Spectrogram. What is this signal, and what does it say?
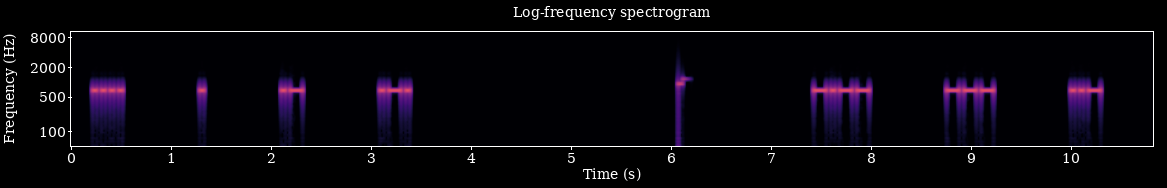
Morse code, heard as a keyed tone, about 28 wpm, spaced as for 10 wpm, 700 Hz. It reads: HEAR YOU
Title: 6x Character Spacing - Top 500 Words - 28wpm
